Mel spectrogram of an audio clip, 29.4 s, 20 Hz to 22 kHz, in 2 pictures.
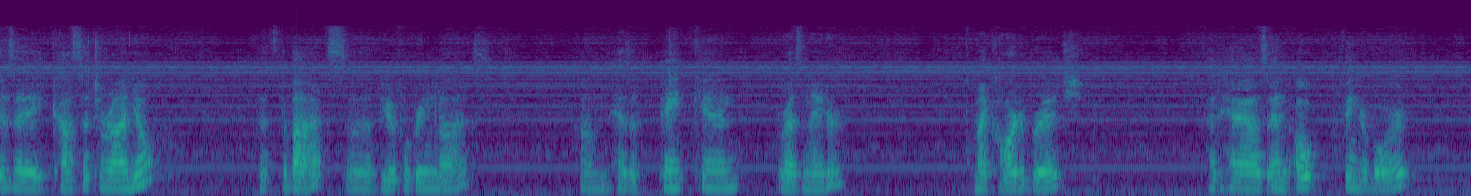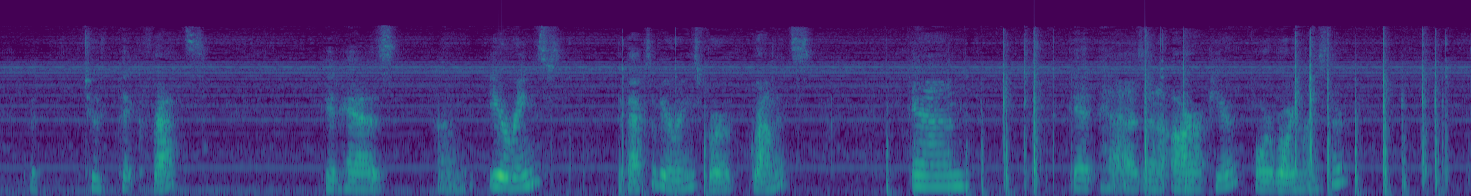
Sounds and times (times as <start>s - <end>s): Speech: 0.0s - 1.6s, 2.6s - 4.9s, 5.8s - 8.5s, 9.7s - 10.8s, 12.1s - 14.1s, 18.0s - 20.3s, 20.9s - 22.8s, 23.8s - 24.4s, 25.4s - 28.3s.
